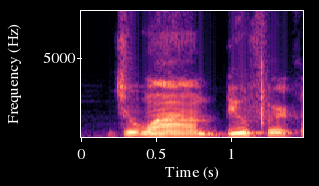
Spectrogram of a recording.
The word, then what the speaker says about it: Juwan Buford: We have the founder of the JSB Business Solutions Group, Juwan Buford.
